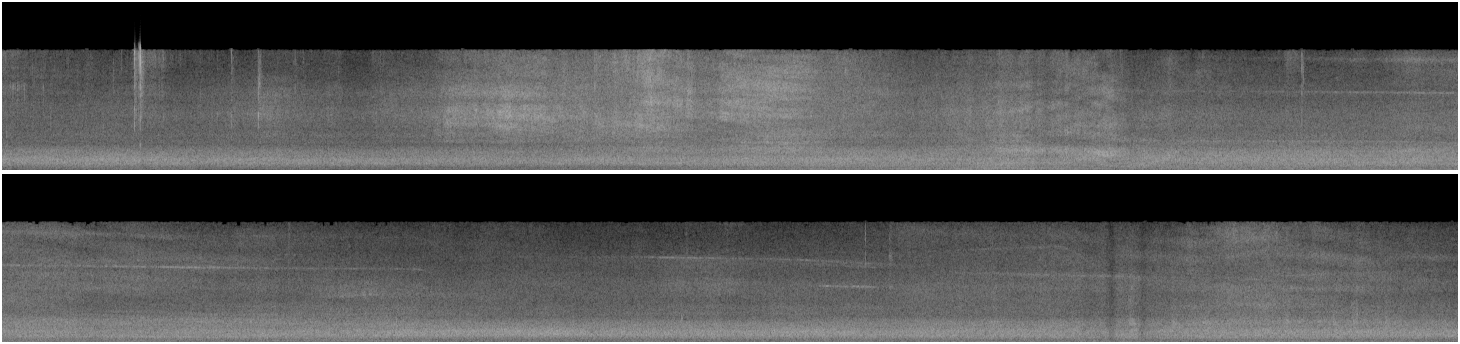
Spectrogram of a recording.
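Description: Steady vehicle noise: a continuous rumbling hiss with a low hum that shifts in pitch a few times.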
